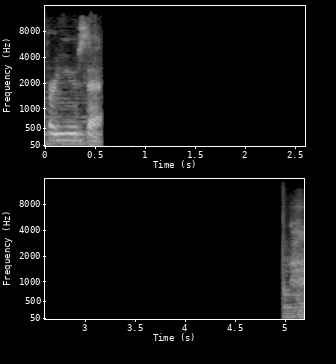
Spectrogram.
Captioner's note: silence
